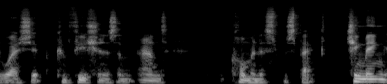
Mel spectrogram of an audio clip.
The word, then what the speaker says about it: Qingming: Confucianism and communist respect Ching Ming is spelled q-i-n-g-m-i-n-g uh Christianity um as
